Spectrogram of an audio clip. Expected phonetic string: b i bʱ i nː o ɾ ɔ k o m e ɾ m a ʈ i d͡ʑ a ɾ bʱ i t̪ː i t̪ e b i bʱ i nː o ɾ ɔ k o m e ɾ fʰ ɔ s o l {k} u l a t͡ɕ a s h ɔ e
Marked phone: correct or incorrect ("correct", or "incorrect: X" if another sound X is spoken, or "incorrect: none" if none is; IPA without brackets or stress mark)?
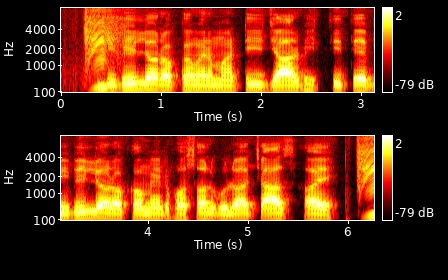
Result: incorrect: ɡ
